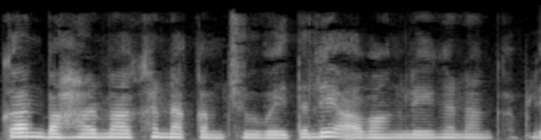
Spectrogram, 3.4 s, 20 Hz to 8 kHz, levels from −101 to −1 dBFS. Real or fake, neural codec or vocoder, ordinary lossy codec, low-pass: real; none; AAC, 32 kbps; 7.2 kHz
